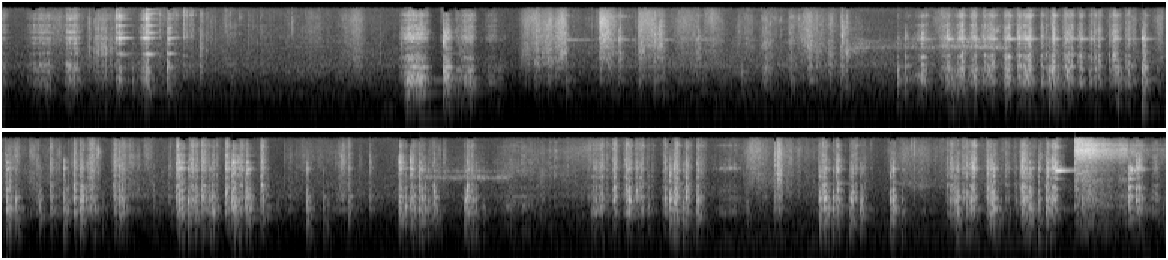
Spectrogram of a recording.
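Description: A middle-aged man talks close by, explaining calmly.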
